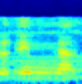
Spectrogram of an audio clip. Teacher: الخيشوم تخرج منها الغنة، غنة النون تخرج من الخيشوم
